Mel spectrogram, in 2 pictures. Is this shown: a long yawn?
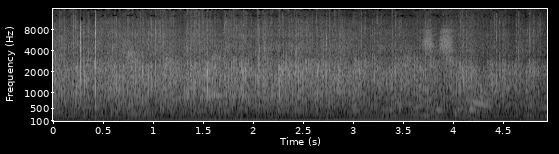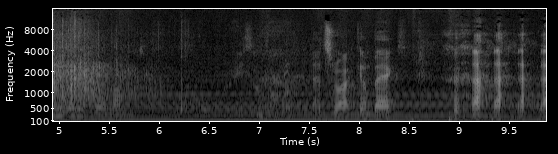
no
